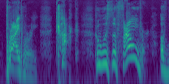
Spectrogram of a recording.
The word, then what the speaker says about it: Calk: And that's spelled C-A-L-K. I believe it's Calk, right?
